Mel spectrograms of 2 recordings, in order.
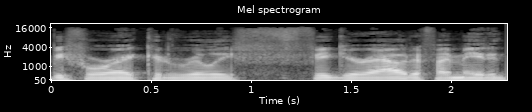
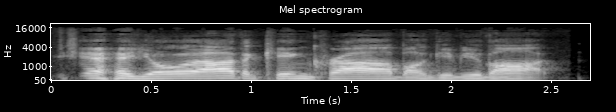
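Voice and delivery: terrible, bad, fake put-on Boston accent; 4 semitones higher than usual. During a board game, answering another player in a bad Boston accent. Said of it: "that was the worst Boston accent".

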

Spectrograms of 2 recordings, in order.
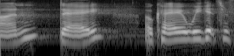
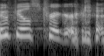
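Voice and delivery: ordinary delivery

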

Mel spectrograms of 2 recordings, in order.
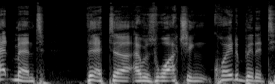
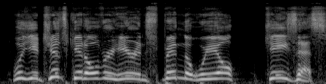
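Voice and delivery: angry, pitched-up, short-fused, fed-up outburst, acted; 8 semitones higher than usual. Describing a host angry at contestants: imitating Bob Barker angry. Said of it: "the quicker he got angry at contestants".

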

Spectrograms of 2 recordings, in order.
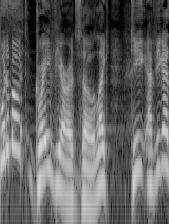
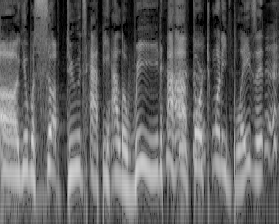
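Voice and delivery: wannabe hip guy voice, much higher; 3 semitones higher than usual. Explaining how to tell people smoking weed to leave, trying-to-be-hip guy voice. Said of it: "you're not trying to be the hip guy".

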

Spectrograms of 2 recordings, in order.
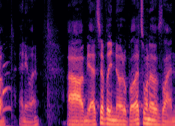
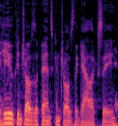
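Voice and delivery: usual speaking voice

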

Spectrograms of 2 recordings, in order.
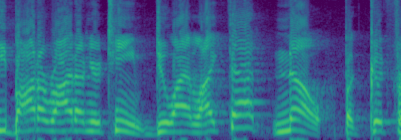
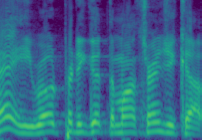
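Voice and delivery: normal talking voice

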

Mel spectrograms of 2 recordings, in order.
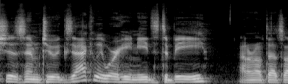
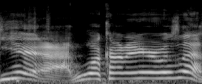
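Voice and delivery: high, squeaky mock voice. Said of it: "Odin's like".

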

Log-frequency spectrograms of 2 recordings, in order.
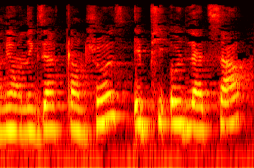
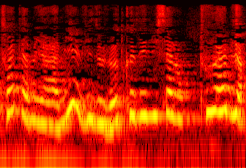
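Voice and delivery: high, mock clingy, emotional, needy delivery; 5 semitones higher than usual. Retelling what you said to Yael, acting out needy emotion. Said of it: "en mode emotion, neediness".

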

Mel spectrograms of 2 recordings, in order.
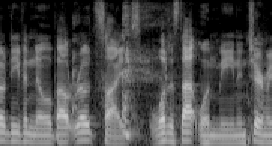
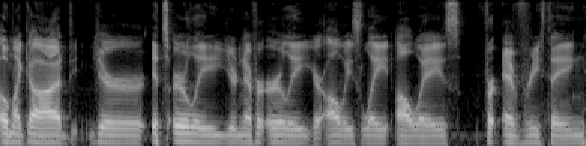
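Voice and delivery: ordinary delivery

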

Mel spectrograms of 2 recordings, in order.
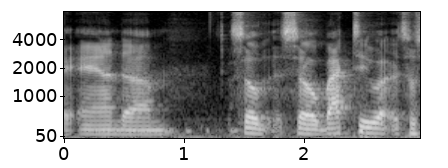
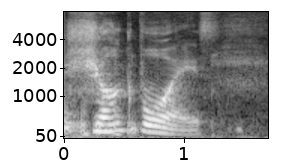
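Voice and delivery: high, loud, mocking, condescending tone; 5 semitones higher, 6 dB louder than usual. Explaining how others say the nickname, in a mock-condescending tone. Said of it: "It's because it's in a condescending way".

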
